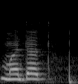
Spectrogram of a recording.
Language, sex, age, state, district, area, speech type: Marathi, female, 18-30, Maharashtra, Wardha, rural, read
